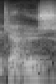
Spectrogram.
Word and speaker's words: Carus: Je veux parler de monsieur André Carus ou Caru, si vous voulez, si vous ne voulez pas prononcer le S.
